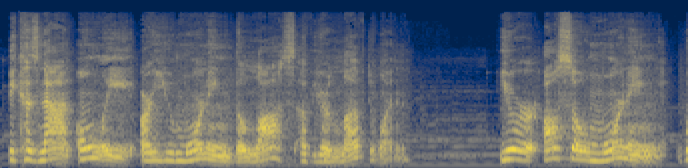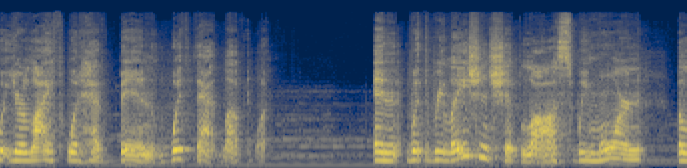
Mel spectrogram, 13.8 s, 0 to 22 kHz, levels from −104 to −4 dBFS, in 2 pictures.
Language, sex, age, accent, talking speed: English, female, 40-59, American, 140 wpm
